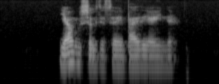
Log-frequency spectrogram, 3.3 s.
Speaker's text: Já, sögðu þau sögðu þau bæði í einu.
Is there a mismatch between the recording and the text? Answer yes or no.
yes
